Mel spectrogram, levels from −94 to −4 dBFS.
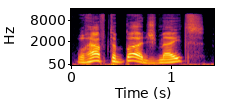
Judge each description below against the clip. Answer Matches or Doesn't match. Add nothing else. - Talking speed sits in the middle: Doesn't match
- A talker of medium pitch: Matches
